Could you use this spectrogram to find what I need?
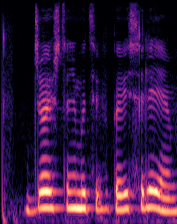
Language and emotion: Russian, neutral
